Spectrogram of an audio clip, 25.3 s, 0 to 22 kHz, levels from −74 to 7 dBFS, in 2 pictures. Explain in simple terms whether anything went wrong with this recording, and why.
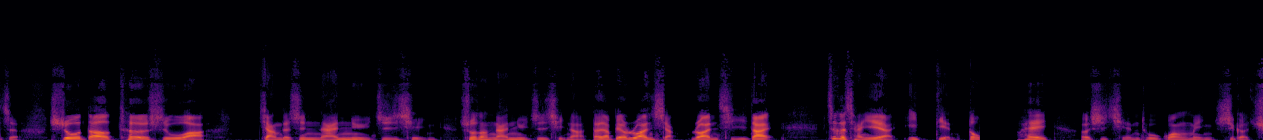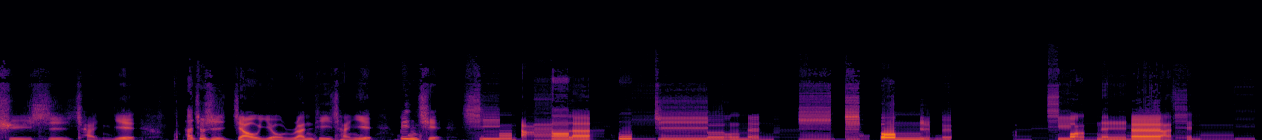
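Twice the speech drops out and picks up slightly ahead. From 9.79 to 10.19 s there is about 0.36 s of silence, and the talk resumes roughly a fifth of a second further on. From 22.14 to 22.79 s there is about 0.59 s of silence, and it resumes about 0.4 s later. Each is a stream reconnect: the connection broke, the player restarted in mid-stream, and the speech in between was lost.

From 17.34 s to the end, the voice becomes a stiff, metallic buzz pitched at 66.8 Hz. This is robotic sound from repeated short buffers. The likely cause is that new audio arrived too slowly, so the player kept replaying a tiny 15 ms scrap, and nearly all of the real speech was skipped.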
